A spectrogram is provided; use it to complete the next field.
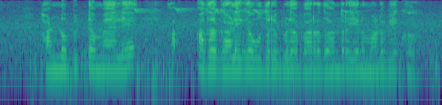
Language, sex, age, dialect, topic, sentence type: Kannada, male, 18-24, Northeastern, agriculture, question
